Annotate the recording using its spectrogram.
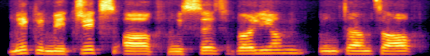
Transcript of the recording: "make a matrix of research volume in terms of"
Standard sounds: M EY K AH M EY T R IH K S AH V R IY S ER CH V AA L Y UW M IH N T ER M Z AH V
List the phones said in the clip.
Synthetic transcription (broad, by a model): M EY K M EY T R IH K S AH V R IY S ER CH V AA L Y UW M IH N T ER M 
